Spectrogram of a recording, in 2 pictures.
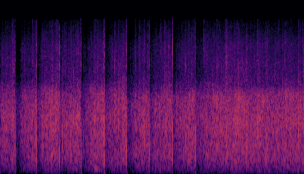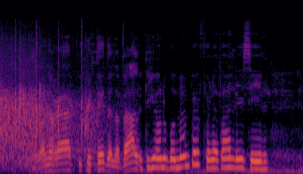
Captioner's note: applause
